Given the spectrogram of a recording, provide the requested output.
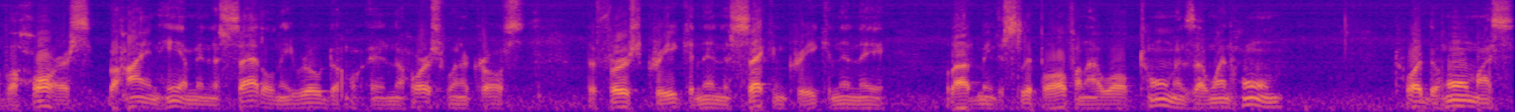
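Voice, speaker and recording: Over noticeable background noise, a man with an American accent and a very deep, low pitch talks fairly quickly with ordinary pitch variation. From Missouri, USA. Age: 70s. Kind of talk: personal life story recording. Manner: hesitant, conversational.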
